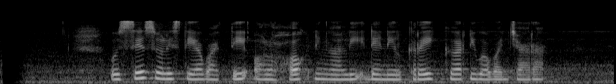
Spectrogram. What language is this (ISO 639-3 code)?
sun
